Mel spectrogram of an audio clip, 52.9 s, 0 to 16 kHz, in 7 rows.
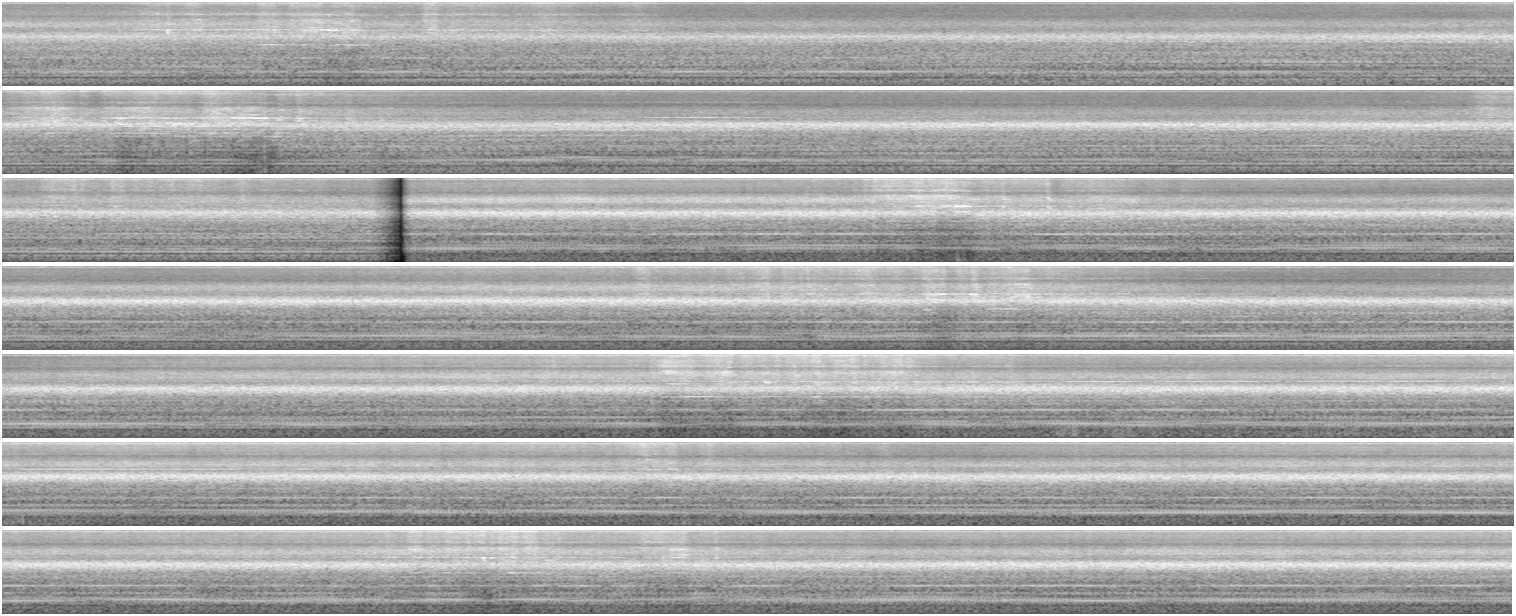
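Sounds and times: blades rasping through branches: 0.0 - 17.3
saw discs high whine: 0.0 - 52.9
tractor diesel engine running: 2.0 - 7.6.

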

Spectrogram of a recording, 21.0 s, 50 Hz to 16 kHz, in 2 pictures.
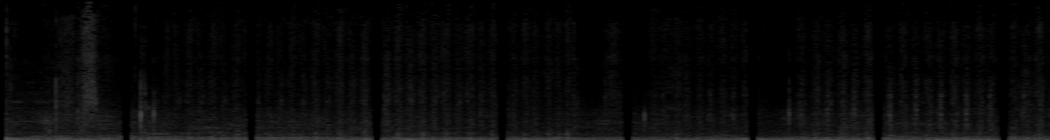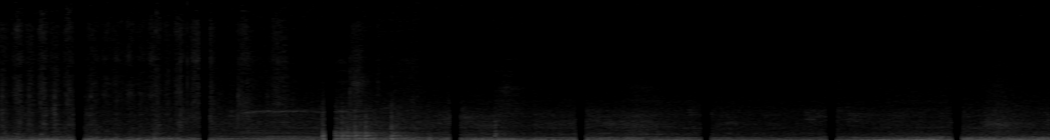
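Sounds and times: pencil scratching on paper: 0.6 - 12.5.

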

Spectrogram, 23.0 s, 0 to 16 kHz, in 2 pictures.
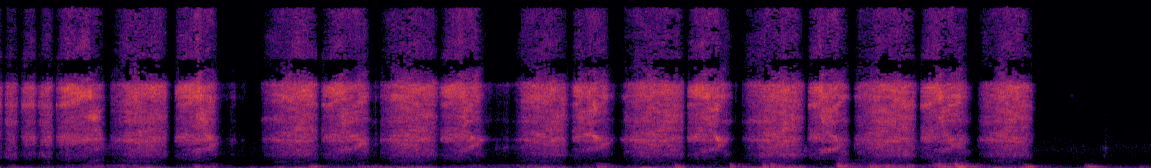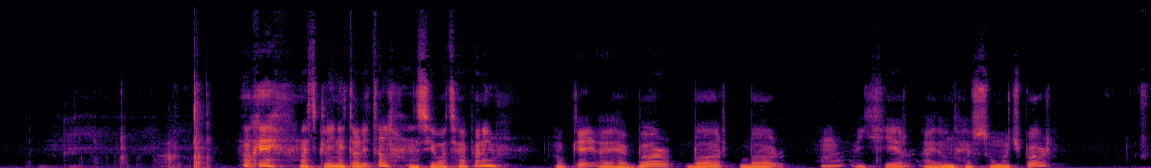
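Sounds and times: knife scraping on whetstone: 0.0 - 10.4.

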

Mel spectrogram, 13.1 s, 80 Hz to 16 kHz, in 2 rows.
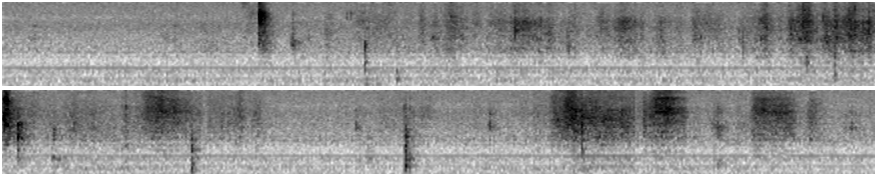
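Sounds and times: paper and card rustling: 2.7 - 8.5, 10.6 - 12.7.

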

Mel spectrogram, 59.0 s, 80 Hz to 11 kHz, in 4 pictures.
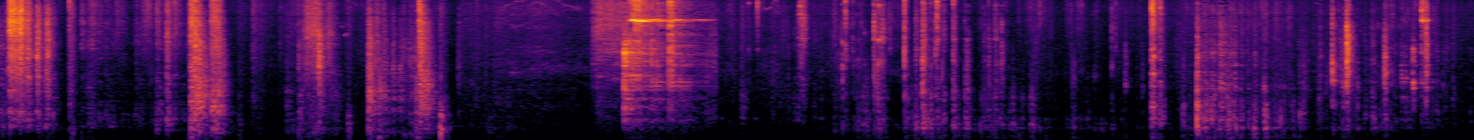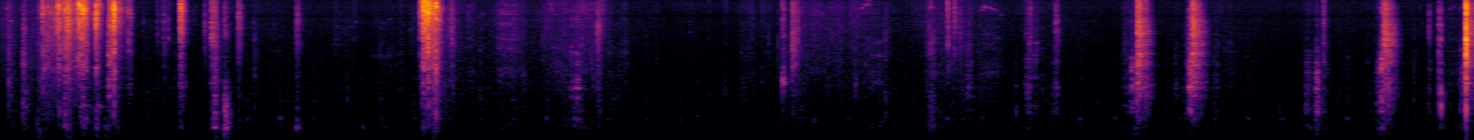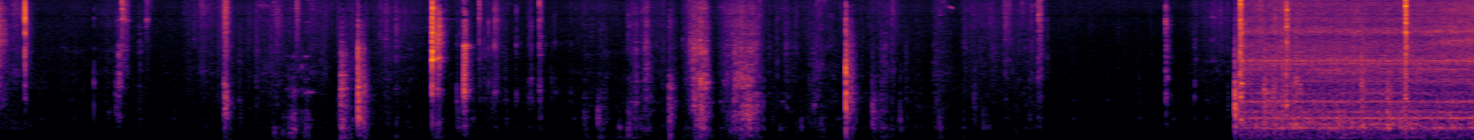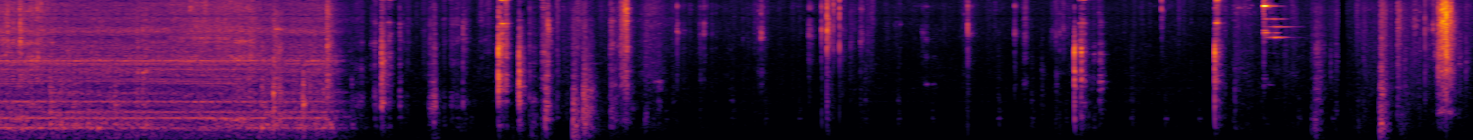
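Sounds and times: drill press running: 41.8 - 47.8
metal clicks and clinks: 56.4 - 57.3.

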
